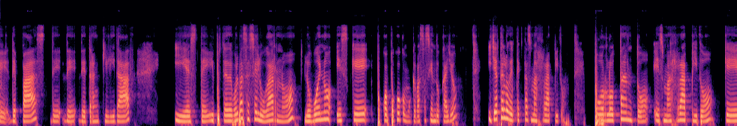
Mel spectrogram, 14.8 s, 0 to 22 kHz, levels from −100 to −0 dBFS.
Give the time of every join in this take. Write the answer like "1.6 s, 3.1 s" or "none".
6.0 s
